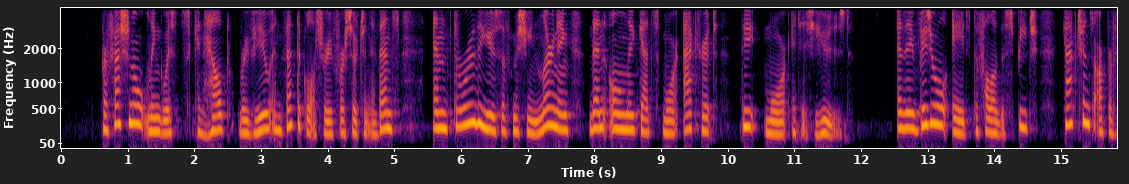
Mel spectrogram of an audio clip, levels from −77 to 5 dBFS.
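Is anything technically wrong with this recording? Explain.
No, the speech signal shows no audible technical faults anywhere in the recording.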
